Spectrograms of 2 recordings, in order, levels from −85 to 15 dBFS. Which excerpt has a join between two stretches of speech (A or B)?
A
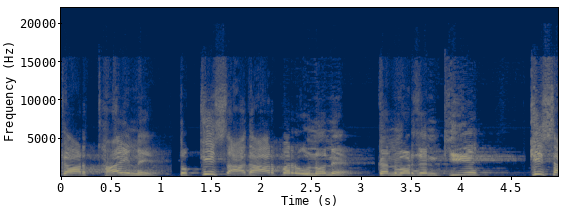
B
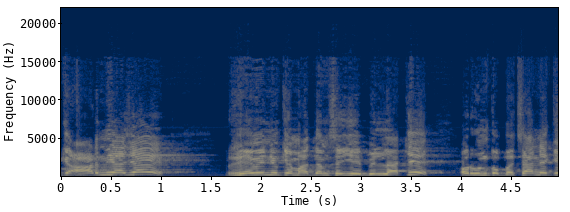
A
